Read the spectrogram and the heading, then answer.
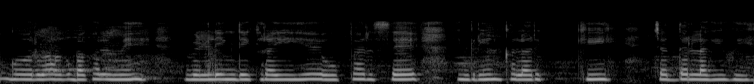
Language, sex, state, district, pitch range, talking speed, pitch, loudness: Hindi, female, Maharashtra, Nagpur, 225-235 Hz, 120 wpm, 230 Hz, -31 LUFS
